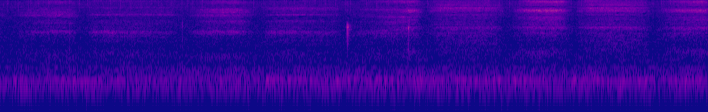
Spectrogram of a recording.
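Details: Inspiratory stridor (croup).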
